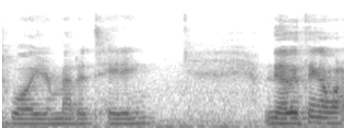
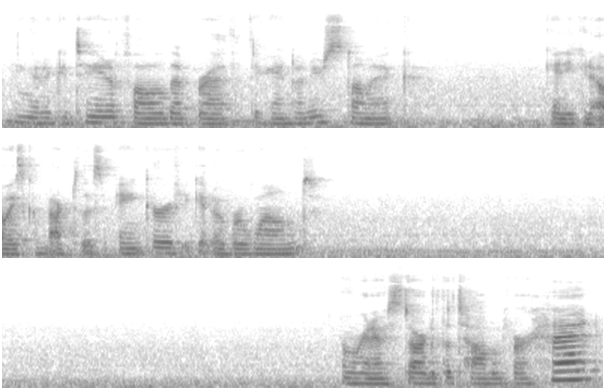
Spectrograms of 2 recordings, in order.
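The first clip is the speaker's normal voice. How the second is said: guided meditation. Acted. Coach guiding listeners through body relaxation, gently soothing. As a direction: ease them down into calm, step by step.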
